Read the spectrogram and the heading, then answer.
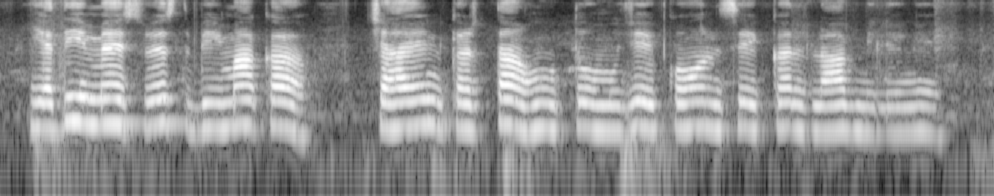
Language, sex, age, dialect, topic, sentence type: Hindi, female, 31-35, Hindustani Malvi Khadi Boli, banking, question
